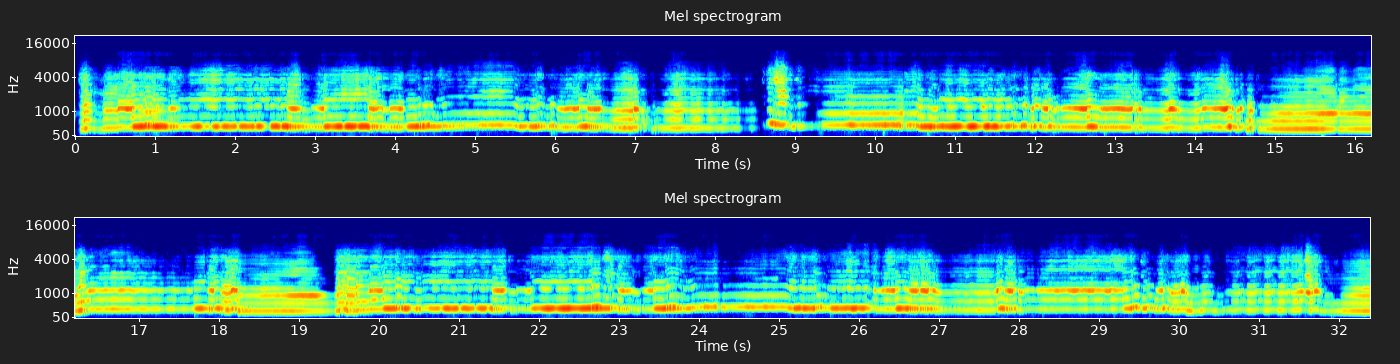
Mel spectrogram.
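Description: A solo violin playing a slow melody in a single line of held notes, with a short break between phrases about eight and a half seconds in.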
